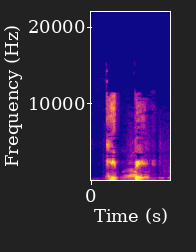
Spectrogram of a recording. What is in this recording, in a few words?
"geppe", minamiyamagata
